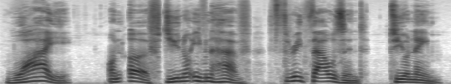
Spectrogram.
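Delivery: usual speaking voice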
